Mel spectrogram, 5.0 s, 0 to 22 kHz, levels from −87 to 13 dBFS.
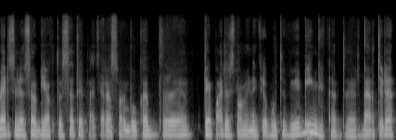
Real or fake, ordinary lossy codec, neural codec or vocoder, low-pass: fake; MP3, 96 kbps; codec, 44.1 kHz, 2.6 kbps, DAC; 14.4 kHz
